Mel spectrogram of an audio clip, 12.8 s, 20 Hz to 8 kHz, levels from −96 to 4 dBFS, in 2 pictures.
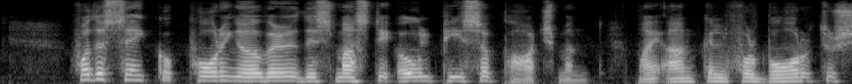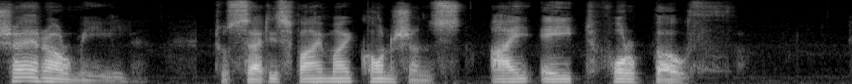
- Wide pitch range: No, average, 4.6 semitones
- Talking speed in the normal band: No, slow, 125 wpm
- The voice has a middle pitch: No, low, 125 Hz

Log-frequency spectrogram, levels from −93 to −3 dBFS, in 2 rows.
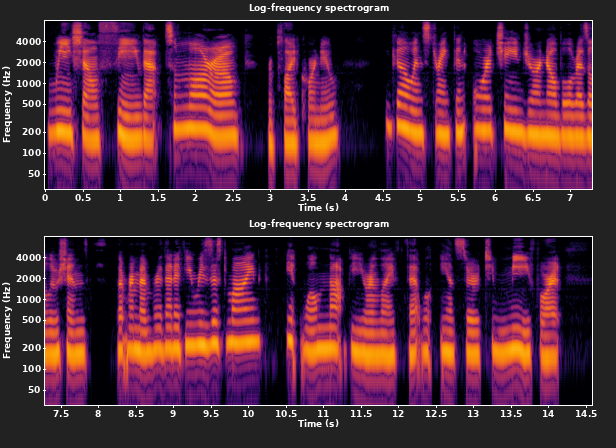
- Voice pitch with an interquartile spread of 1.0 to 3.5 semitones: Yes, average, 3.2 semitones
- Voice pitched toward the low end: No, medium, 185 Hz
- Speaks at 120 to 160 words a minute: Yes, average, 150 wpm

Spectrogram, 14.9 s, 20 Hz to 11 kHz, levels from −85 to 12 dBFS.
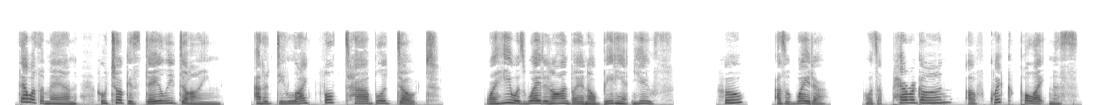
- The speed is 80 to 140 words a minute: Yes, slow, 135 wpm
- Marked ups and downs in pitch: No, average, 4.3 semitones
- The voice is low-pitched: No, high, 225 Hz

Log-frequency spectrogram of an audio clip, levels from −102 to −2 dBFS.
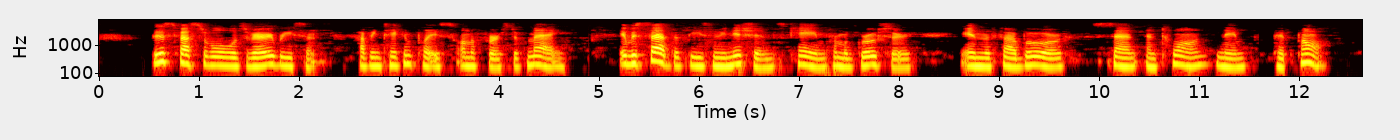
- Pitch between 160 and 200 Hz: Yes, medium, 185 Hz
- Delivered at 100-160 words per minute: Yes, average, 140 wpm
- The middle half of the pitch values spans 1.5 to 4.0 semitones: Yes, average, 2.8 semitones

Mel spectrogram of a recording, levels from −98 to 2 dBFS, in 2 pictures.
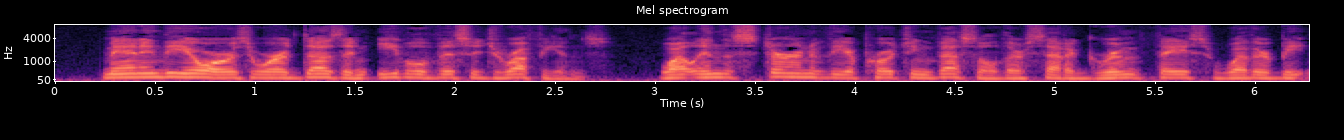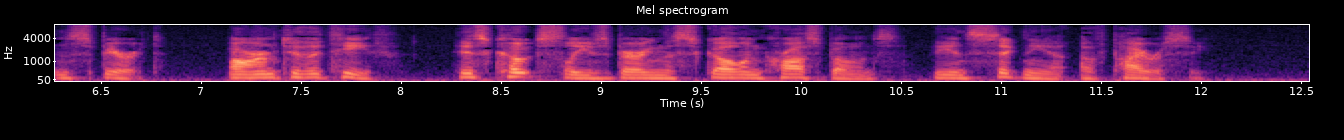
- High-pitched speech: No, low, 125 Hz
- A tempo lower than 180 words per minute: No, average, 200 wpm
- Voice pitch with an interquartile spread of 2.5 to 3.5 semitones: Yes, average, 2.9 semitones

